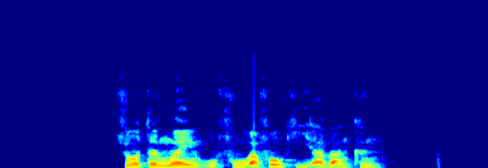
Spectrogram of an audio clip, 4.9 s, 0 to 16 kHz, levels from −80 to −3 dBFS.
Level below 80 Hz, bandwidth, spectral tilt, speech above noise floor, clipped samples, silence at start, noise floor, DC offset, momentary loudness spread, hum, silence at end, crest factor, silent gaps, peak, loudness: -68 dBFS; 8 kHz; -7.5 dB/octave; over 65 dB; under 0.1%; 1.25 s; under -90 dBFS; under 0.1%; 12 LU; none; 1.1 s; 20 dB; none; -8 dBFS; -26 LUFS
